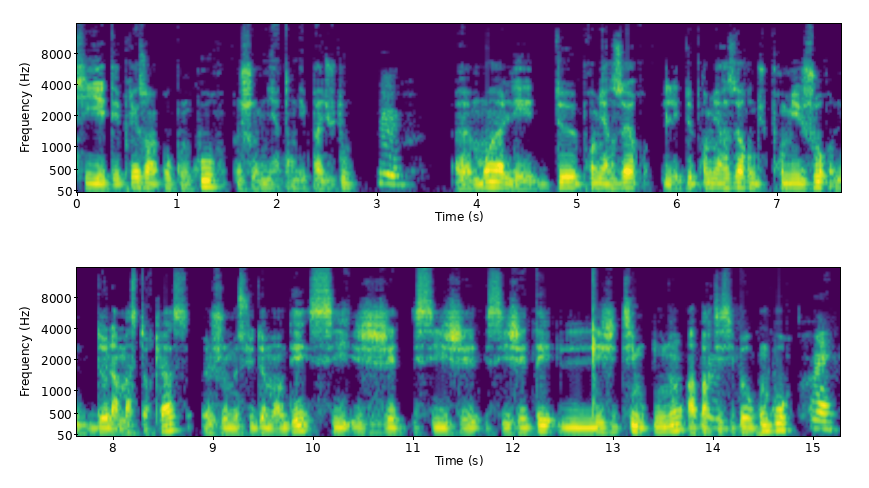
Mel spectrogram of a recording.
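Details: Adult male who stutters; stuttering.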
